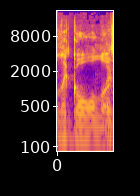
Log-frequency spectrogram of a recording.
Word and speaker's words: Legolas: It's pronounced Legolas.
